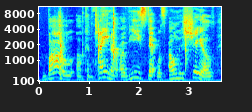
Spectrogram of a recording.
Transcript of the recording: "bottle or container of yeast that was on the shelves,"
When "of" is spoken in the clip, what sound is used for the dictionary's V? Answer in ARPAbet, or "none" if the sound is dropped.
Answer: V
